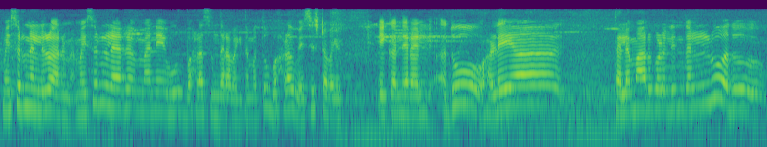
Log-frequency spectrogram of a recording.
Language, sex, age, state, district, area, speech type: Kannada, female, 18-30, Karnataka, Gadag, rural, spontaneous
